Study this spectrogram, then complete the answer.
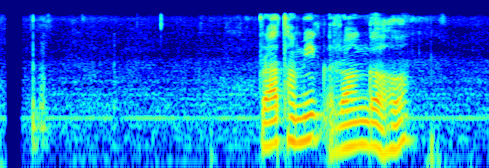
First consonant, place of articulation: labial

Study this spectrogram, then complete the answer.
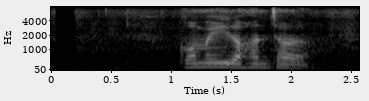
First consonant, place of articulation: velar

